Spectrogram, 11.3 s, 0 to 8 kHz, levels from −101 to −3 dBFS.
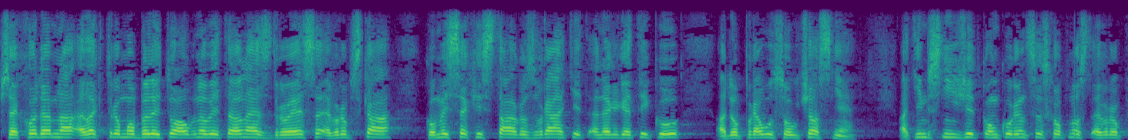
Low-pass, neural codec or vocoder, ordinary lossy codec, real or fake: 7.2 kHz; none; none; real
